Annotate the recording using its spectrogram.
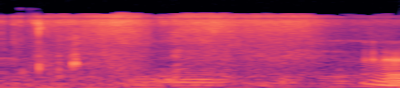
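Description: Quiet handling of gift packaging, with a few light clicks and rustles of a cardboard box and cloth pouch, under a faint voice in the room. A man starts speaking near the end.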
